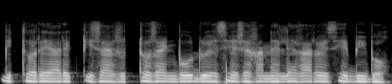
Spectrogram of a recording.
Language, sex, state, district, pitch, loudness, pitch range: Bengali, male, Assam, Hailakandi, 135 Hz, -14 LUFS, 130-140 Hz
